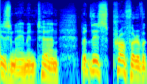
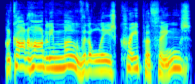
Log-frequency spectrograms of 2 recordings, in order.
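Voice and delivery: put-on fat boy voice; 12 semitones higher than usual. A narrator's reading. Fat boy complains to the fair boy, high and whiny. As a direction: complain like a chubby schoolboy.

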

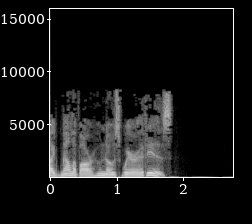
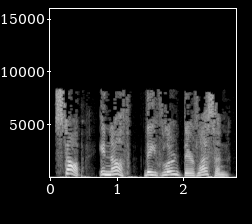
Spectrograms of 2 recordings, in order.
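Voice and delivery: high, raised cry to stop; urgent protest; 8 semitones higher, 4 dB louder than usual. A narrator's reading. Narrator begs Clarissa's son to stop firing, urgent protest. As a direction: call out to make them stop.

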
